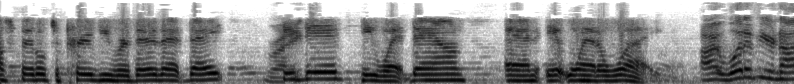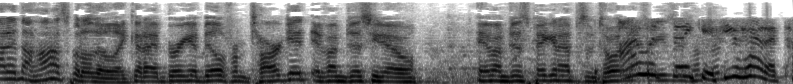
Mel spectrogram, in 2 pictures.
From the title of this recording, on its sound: Live on Location at MAIN EVENT!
